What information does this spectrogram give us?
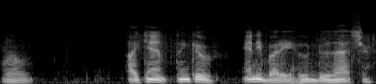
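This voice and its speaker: An actor playing a shaken, deferential robbery victim, hesitant and subdued, in an old radio drama. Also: male voice, fairly low pitch, fairly even intonation, moderate pace, dry recording, lightly acted. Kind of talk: 1950s radio drama acting. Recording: dull vintage radio recording.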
